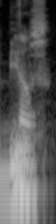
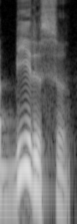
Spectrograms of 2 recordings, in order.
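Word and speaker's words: Beerus: Que na verdade é errado esse nome. Não sei se você sabe, Bills, porque tudo em Dragon Ball é relacionado a ou bebida ou alimentos, certo? Você vê que E se você perceber a no original se fala birso, que é tipo biru é cerveja.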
